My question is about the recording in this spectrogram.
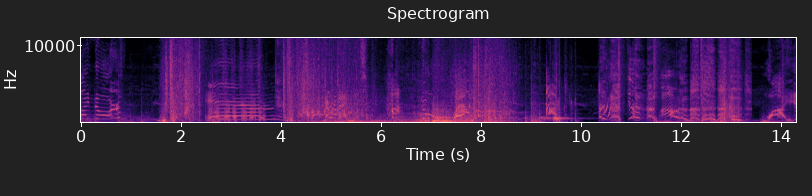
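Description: Cartoon soundtrack: music under a girl's vocal cries, including a long held scream a few seconds in, and a splash of water in the middle as a tiger lands in a pond.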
